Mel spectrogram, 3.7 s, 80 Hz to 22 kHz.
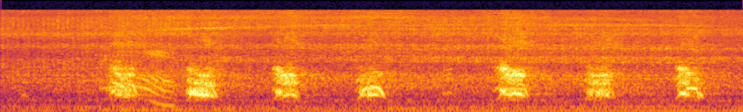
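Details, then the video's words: A young Black and Tan Coonhound, five months old, treeing a squirrel: seven quick, hoarse barks about half a second apart, with a constant low mechanical drone behind. "Coonhound treeing at 5 months old!"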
